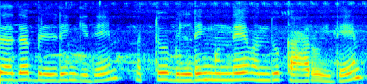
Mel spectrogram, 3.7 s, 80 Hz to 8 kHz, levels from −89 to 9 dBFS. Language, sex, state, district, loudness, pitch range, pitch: Kannada, female, Karnataka, Belgaum, -22 LUFS, 210-235 Hz, 225 Hz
